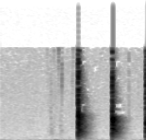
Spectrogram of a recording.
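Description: Three sharp hand claps ring out alone at a steady, slightly quickening pace, each one crisp, with a faint low rumble in the background.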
